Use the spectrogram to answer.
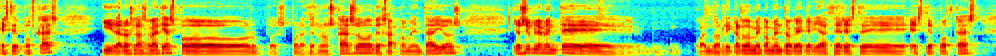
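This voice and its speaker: Recorded very cleanly against total silence, an ordinary speaking voice goes at a medium tempo with typical rises and falls in pitch. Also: man, medium pitch for a man. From Spain, Zaragoza (Aragon). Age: 40s. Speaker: podcast producer and editor. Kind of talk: casual chat.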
